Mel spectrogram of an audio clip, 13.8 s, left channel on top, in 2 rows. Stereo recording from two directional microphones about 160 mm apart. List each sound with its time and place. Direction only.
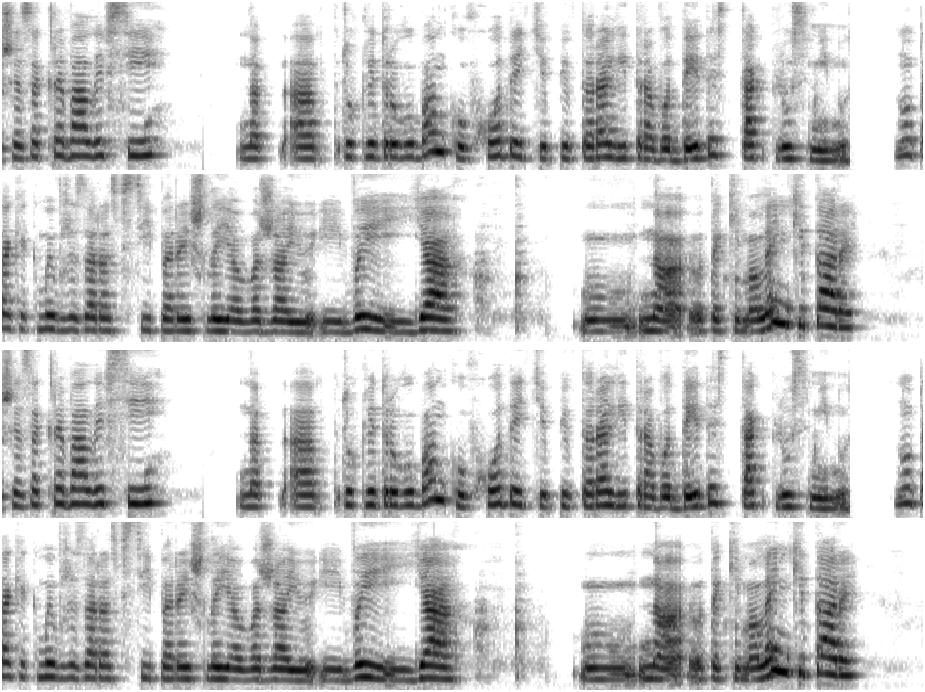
0.0 s speech: 20° right (ahead or behind)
